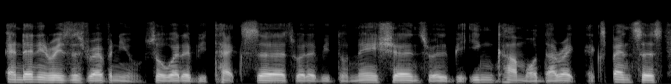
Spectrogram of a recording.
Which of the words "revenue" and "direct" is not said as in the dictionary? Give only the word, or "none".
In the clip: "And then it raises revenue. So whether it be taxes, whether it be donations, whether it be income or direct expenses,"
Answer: none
